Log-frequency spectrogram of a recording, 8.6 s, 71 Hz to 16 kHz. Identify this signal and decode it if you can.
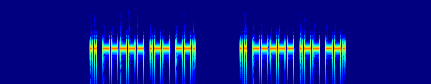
Morse code, heard as a keyed tone, about 28 wpm, 700 Hz. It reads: I0WG I0WG
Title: DXCC-100 Call Signs - 4 Characters - Repeated 2x - 28wpm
